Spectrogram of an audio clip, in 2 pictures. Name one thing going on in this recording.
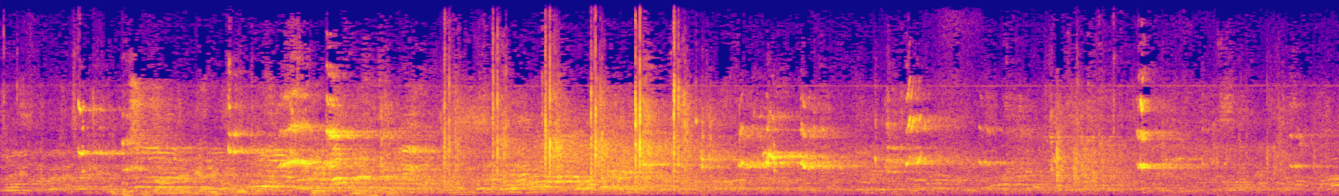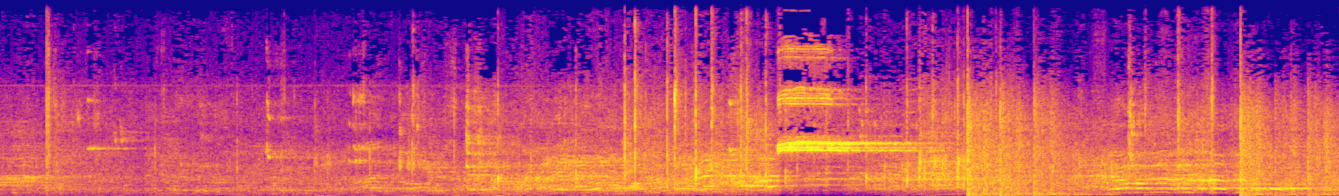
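A crowd of spectators murmurs and shouts throughout.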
